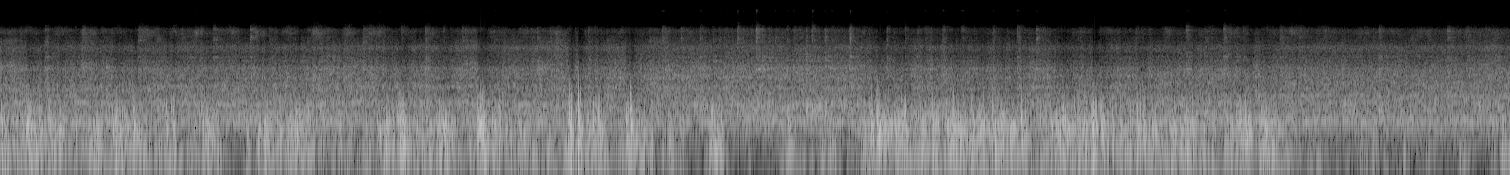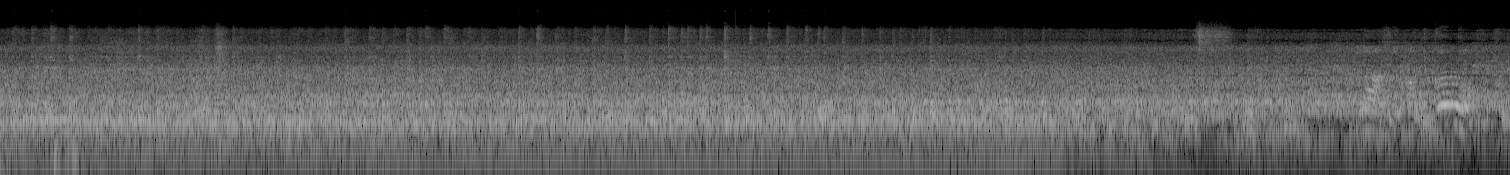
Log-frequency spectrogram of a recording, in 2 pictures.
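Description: Hands rubbing and kneading hair and scalp right against the microphone, giving an irregular scrubbing, rustling noise. About thirteen seconds in this gives way to a quieter, steady hum.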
